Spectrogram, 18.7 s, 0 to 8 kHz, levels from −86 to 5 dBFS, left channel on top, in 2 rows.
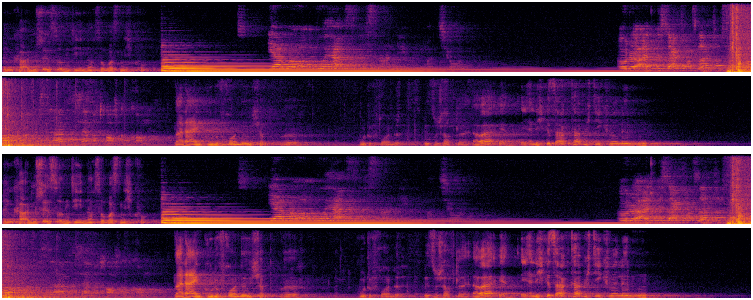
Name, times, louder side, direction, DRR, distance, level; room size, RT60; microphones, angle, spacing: voice 1, 0.0-1.8 8.0-8.1 11.5-13.2 13.8-17.4, right 2 dB, 45° right, 8 dB, 1.1 m, -28 dB
Harp, 2.0-8.5 10.1-11.1, equal, 5° right, 4.0 m, -23 dB
voice 2, 3.3-5.8 7.7-11.2, left 1 dB, 55° left, 0 dB, 3.9 m, -30 dB
sound 1, 8.7-11.3 11.6-12.6 13.8-15.3, left 1 dB, 25° left, 1.6 m, -23 dB
25.5 x 21.0 x 8.8 m, 2.4 s
head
